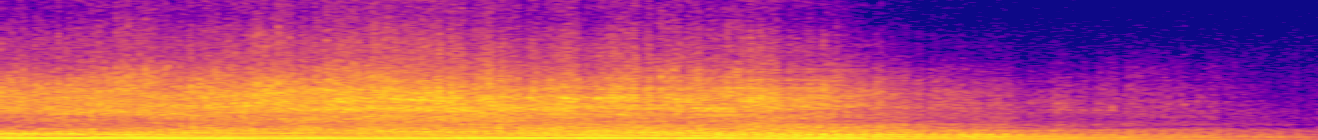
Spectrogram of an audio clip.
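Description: Propeller aeroplane engine running steadily, then dropping a little in pitch and fading over the last couple of seconds as the aircraft draws away.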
